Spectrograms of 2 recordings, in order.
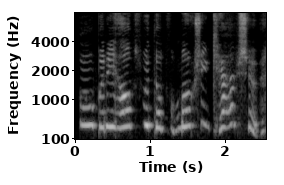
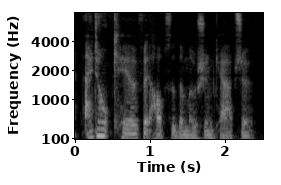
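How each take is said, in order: First: Very high, silly mocking voice; mock objector. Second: Said in the usual way. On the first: Gamer mimicking fans defending a face change, high mocking voice. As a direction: parody the defenders in a squeaky high pitch.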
